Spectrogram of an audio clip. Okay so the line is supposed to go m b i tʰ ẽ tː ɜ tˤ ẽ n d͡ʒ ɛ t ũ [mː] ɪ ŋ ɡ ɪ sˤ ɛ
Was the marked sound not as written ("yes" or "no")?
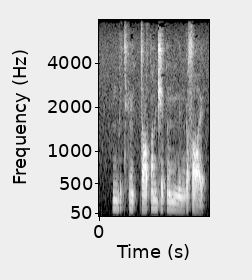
no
